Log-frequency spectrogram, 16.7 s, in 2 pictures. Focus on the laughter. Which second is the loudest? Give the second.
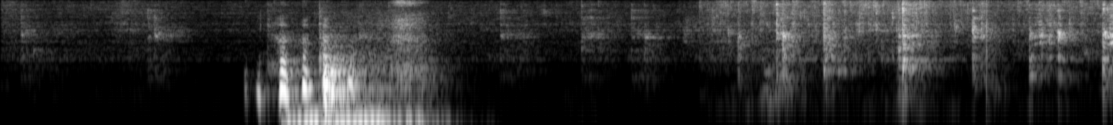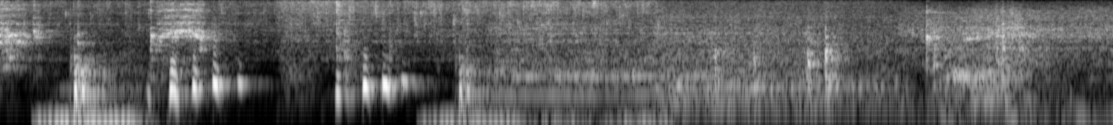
2 s.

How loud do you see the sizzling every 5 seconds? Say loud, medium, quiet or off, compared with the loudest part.
quiet, loud, loud, loud.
